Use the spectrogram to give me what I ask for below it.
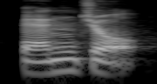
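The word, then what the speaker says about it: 便所: Yeah, but in Japanese, it is pronounced benjo.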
